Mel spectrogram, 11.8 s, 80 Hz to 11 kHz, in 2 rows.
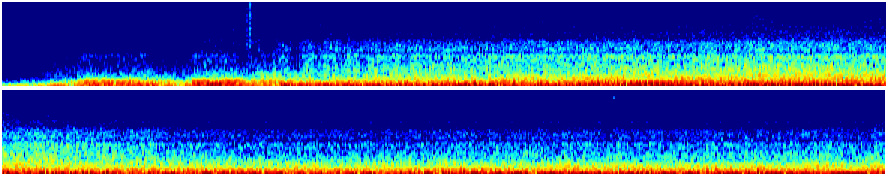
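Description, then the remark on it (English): A pickup truck with a 7.3 engine doing a burnout, roasting its rear tires with a lot of tire smoke: a loud, steady low engine rumble with a rising rev early on, continuous for about twelve seconds, with little audible tire squeal and no talking. “It is roasting the crap out of the rear tires.”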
